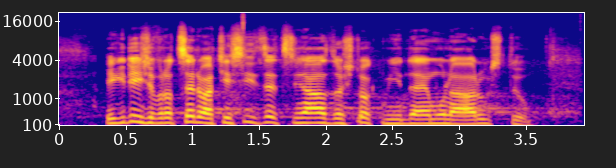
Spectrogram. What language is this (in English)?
Czech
